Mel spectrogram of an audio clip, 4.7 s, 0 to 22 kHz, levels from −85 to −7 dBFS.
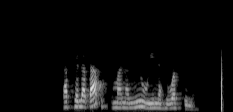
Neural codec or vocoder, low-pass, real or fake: none; 3.6 kHz; real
